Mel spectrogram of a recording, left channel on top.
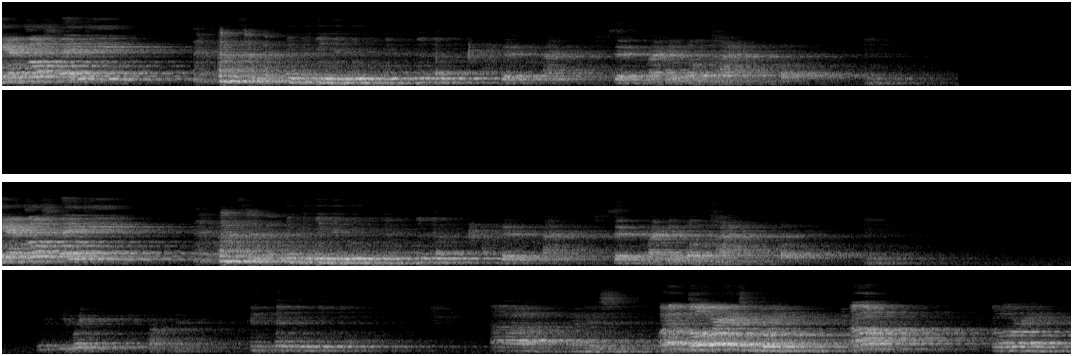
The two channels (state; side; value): drops out; left; at 9.4 s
